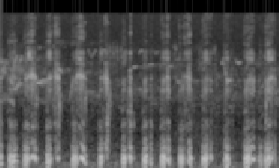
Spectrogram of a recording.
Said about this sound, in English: And then follow me, if you will, to the pigs. Here we have the beautiful Penelope Pit Stop.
